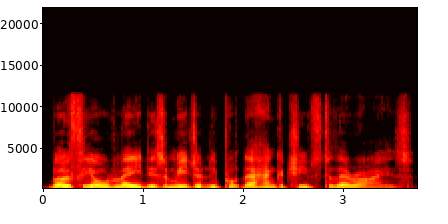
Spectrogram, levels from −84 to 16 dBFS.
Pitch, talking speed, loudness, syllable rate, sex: 135 Hz, 175 wpm, -18 LUFS, 5.0 syllables/s, male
